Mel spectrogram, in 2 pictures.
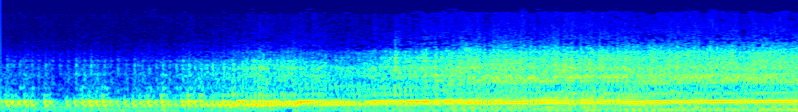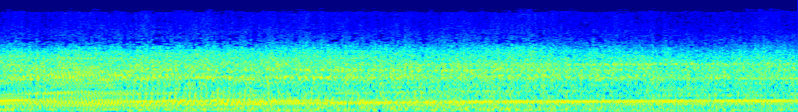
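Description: A car engine roars, its pitch climbing as it revs up in the first few seconds, then holding a steady, loud drone with some clatter. No one speaks.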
